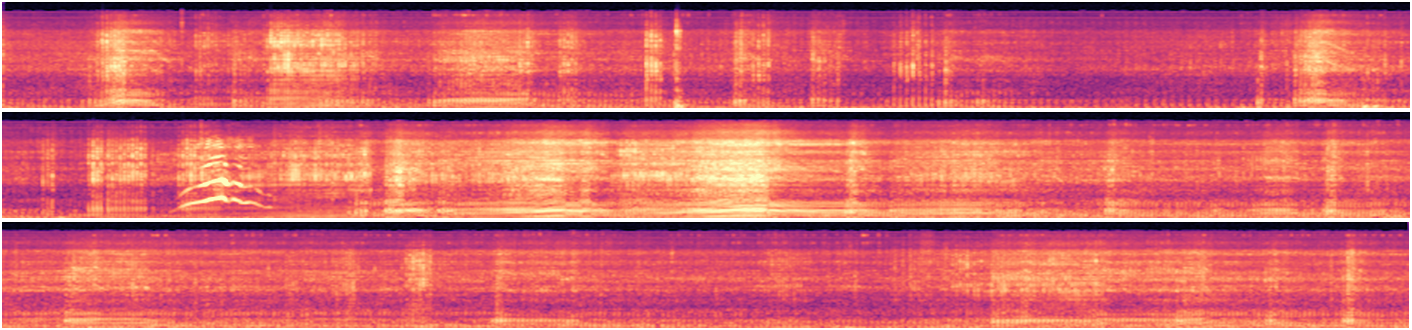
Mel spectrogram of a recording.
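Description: Off-road dirt bike engine running while riding a rough dirt trail, with two bursts of revving that rise in pitch in the middle. Knocks and rattles come from the bike over the bumps, the sharpest just before the first rev peak.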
